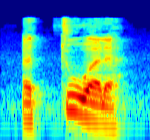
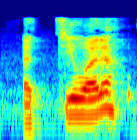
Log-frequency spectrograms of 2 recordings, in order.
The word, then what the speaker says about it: التولة: والتولة تلفظ بكسر التاء وفتح الواو، التولة، وتلفظ أيضا بضم التاء وفتح الواو، التولة، التولة والتولة. يقول الخليل في كتابه العين: التولة ويقال التولة.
